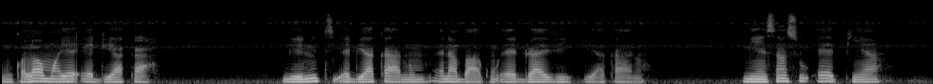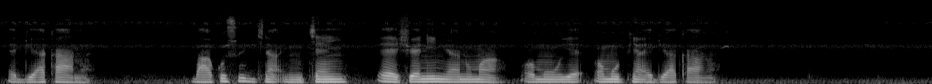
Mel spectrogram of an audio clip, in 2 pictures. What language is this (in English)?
Akan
